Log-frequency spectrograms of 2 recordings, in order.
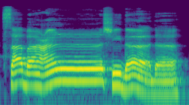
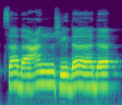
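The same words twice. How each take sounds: First: The phrase is read slowly, holding the sound. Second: The phrase is read quickly and rushed. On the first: The speaker calls it right. "ditahan dulu, jangan terburu-buru" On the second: The speaker calls it wrong. "itu berburu-buru"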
